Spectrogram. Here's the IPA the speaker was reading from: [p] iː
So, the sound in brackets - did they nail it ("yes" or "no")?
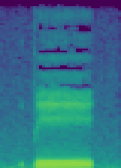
yes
